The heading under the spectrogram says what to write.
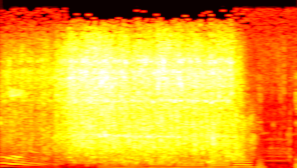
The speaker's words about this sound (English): Milk, eggs, and flour splash out of the bowl.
